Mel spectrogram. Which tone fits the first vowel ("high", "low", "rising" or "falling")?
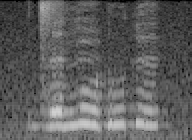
low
